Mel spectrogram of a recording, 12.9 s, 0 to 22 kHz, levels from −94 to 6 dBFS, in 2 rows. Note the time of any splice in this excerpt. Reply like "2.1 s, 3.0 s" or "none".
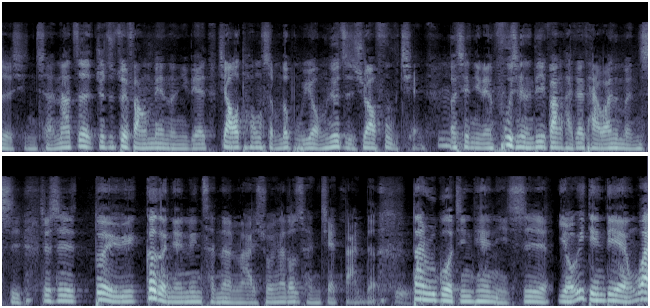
2.1 s, 6.8 s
